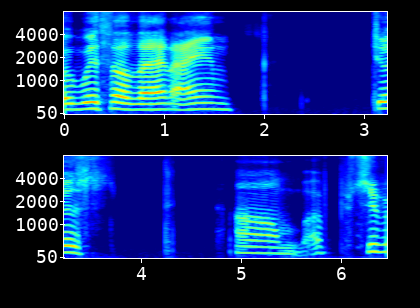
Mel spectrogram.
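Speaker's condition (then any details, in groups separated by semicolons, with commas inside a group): Traumatic brain injury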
